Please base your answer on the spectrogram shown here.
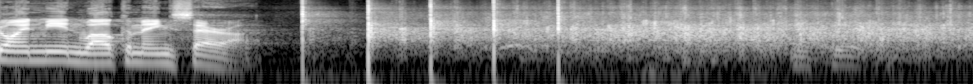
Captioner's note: applause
